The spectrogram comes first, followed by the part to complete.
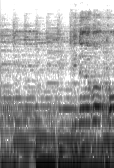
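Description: Instrumental backing music of a slow pop ballad with sustained bass notes, the bass moving to a new note about two thirds of a second in and again just after a second.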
